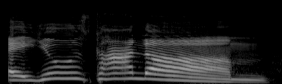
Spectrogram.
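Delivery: very slow showman's reveal; drawn-out reveal. Acted. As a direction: stretch the words out for the punchline.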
